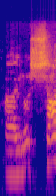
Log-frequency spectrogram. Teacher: It is voiceless, and place is palato-alveolar. Manner is fricative. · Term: sha sound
